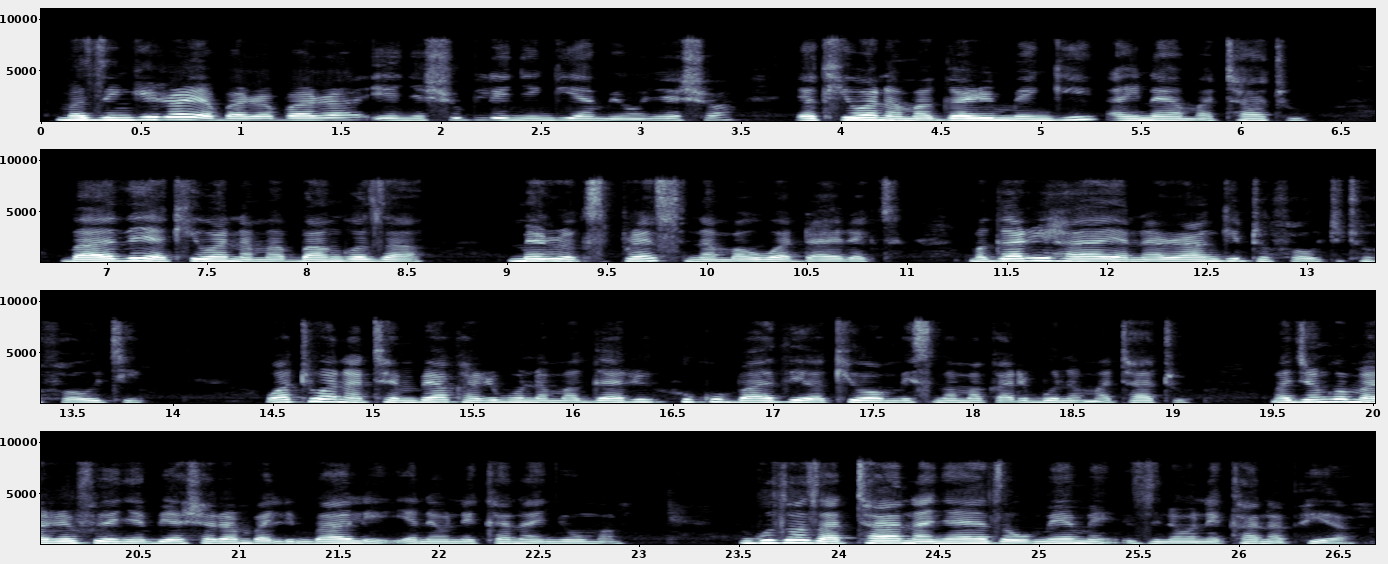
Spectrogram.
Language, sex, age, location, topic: Swahili, female, 25-35, Nairobi, government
